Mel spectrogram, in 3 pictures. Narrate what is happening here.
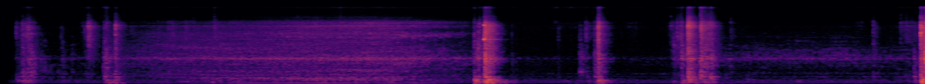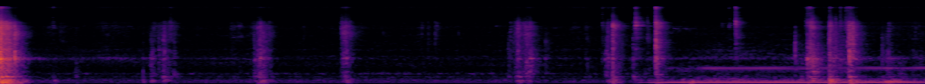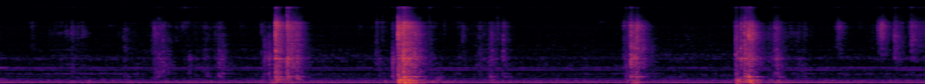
I opened the window and closing with latching and sliding mechanism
